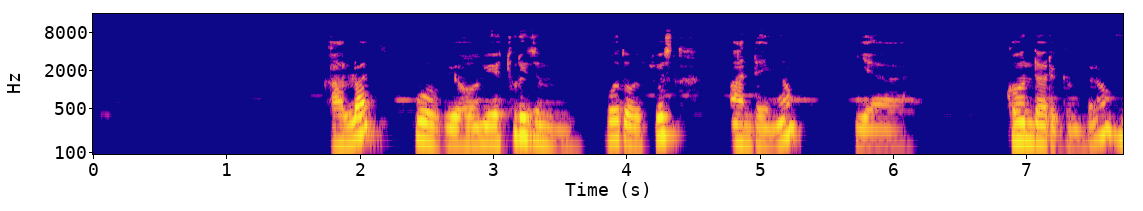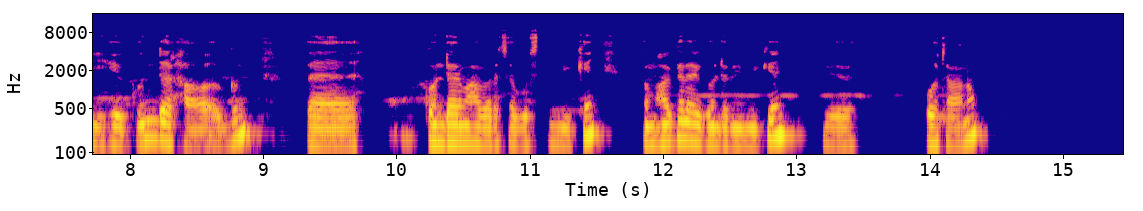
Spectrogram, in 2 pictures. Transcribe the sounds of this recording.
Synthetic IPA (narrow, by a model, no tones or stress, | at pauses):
kʰalːwat̪huβjɛho̞nujɛt̪ʰuɾizmbo̞t̪ʰawo̞t͡ʃːwʊst̪ʼ | ʔand̪əɲːaw | jɛ | ɡ̥o̞nd̪əɾɡɨmbnəwjɪɦeɡo̞nd̪əɾhawɡɨmb | b̥ə | ɡ̥o̞nd̪əɾmahβəɾəsəβwʊst̪ʼjɛmːiɡːəɲːb̥əmahakʰəlawjiɡo̞nd̪əɾjɛmːiɡːəɲː | b̥o̞t̪ʰanəw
